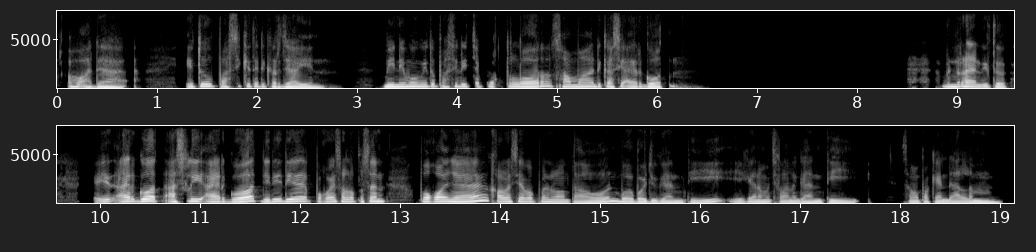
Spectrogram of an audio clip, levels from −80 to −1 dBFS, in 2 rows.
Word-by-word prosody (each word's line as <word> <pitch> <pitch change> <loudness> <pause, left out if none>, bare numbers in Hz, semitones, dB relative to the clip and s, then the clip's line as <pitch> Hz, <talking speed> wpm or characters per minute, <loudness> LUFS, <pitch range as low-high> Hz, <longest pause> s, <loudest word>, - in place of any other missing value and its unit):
Oh, 175 - +1
ada. 140 -4 +1 0.6
Itu, 195 +7 +2
pasti 180 +4 -5
kita 210 -2 -3
dikerjain, 150 -8 +1 0.6
minimum 185 +4 +4
itu 210 +2 0
pasti 185 +2 -4
diceplok 185 -1 -4
telur 175 +2 +3
sama 180 +1 +1
dikasih 175 -2 -2
air 165 +1 -1
got. 155 -2 +3 2.8
Benaran 185 0 +2
itu 160 -2 0 0.5
it 190 +4 -2
air 210 +2 +1
got 230 +1 +5
asli 220 +4 0
air 180 -4 0
got, 190 +6 +5
jadi 185 +4 +2
dia 210 +1 +3
pokoknya 190 +1 -2
selalu 195 -1 -1
pesan, 210 +3 +1 0.4
"Pokoknya 205 +6 +3
kalau 195 -7 -1
siapapun 185 -1 -3
ulang 170 0 -2
tahun 155 +6 -1
bawa 165 -5 +1
baju 155 -1 0
ganti," 145 +4 -2
ya 160 -6 -6
kan, 160 0 -3
"Ama 155 - -1
celana 150 -1 -4
ganti, 145 +1 -2 0.5
sama 150 -1 -5
pakaian 150 +1 -4
dalam, 140 -4 -1
175 Hz, 140 wpm, -16 LUFS, 150-195 Hz, 2.8 s, got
